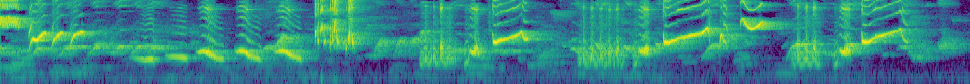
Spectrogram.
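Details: White-rumped shama training song, played in the morning and evening to make quiet birds sing. Varied slurred notes and rising whistles come in quick phrases, broken by harsh rattling bursts.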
